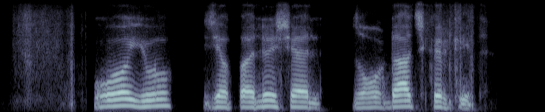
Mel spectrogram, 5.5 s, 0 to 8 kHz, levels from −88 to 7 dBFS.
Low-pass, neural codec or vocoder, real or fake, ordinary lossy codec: 7.2 kHz; codec, 16 kHz, 4 kbps, FunCodec, trained on LibriTTS, 50 frames a second; fake; Opus, 16 kbps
